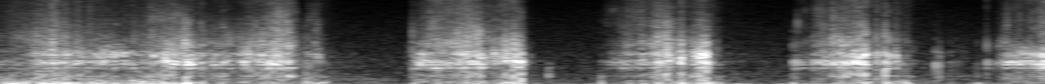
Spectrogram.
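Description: A small brush with a dark bristle tip digs and scratches repeatedly into the same spot in a loose mound of pale fine sand. The result is five bursts of crunchy, gritty scraping with a bright hiss, separated by short near-silent pauses.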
